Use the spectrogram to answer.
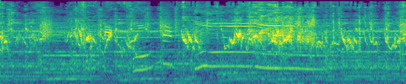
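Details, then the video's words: Budgerigar in a happy mood, chirping in busy high twittering bursts, with gliding whistled notes beneath and a sustained tonal hum underneath. "Happy budgie chirping sound"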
